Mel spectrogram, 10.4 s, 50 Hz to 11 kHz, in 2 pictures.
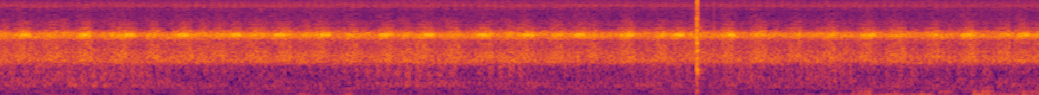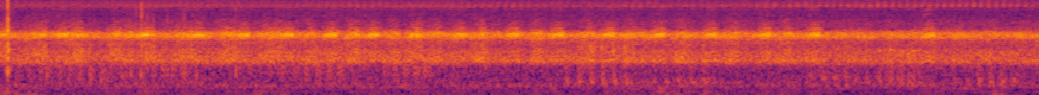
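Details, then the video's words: Summer-night frog chorus in rice paddies of Korea, filmed 4 July 2013; overlapping croaks pulse roughly twice a second within a constant bright drone, broken by two sharp clicks and a short low rumble. "여름 밤 개구리 합창 Chorus of frogs croaking in rice paddies of Korea"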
